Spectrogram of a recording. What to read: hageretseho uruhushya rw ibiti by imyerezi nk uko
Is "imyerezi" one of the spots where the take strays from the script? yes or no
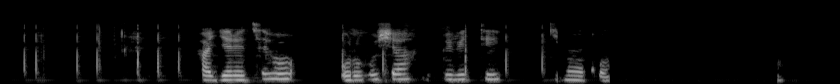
yes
